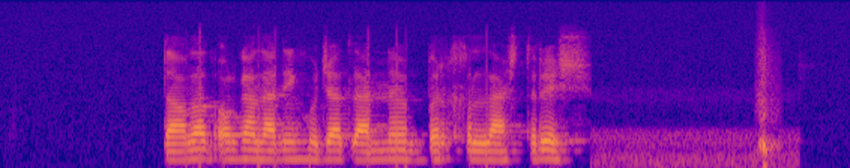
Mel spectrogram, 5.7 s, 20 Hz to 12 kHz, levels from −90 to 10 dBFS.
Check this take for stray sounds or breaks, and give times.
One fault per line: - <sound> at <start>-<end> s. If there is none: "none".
- whoosh at 5.0-5.2 s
